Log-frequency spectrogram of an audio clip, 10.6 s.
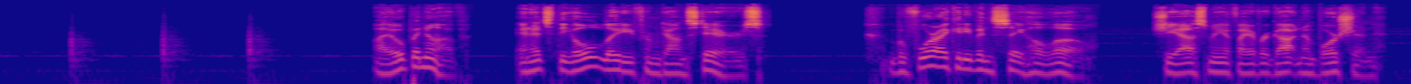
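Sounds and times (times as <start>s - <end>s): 
knock at a door: 0.5s - 2.1s
speech: 2.8s - 5.8s, 6.5s - 10.4s.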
